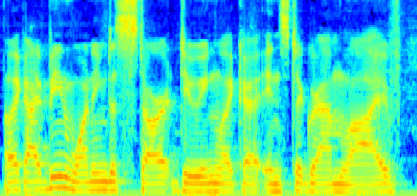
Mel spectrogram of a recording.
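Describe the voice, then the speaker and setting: A young man with a breathy voice, a musician chatting casually as a podcast guest and telling stories with lots of filler words. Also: on the low side, level tone, normal speed, fairly bright tone, soft background music. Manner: chatty, filler-heavy storytelling.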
